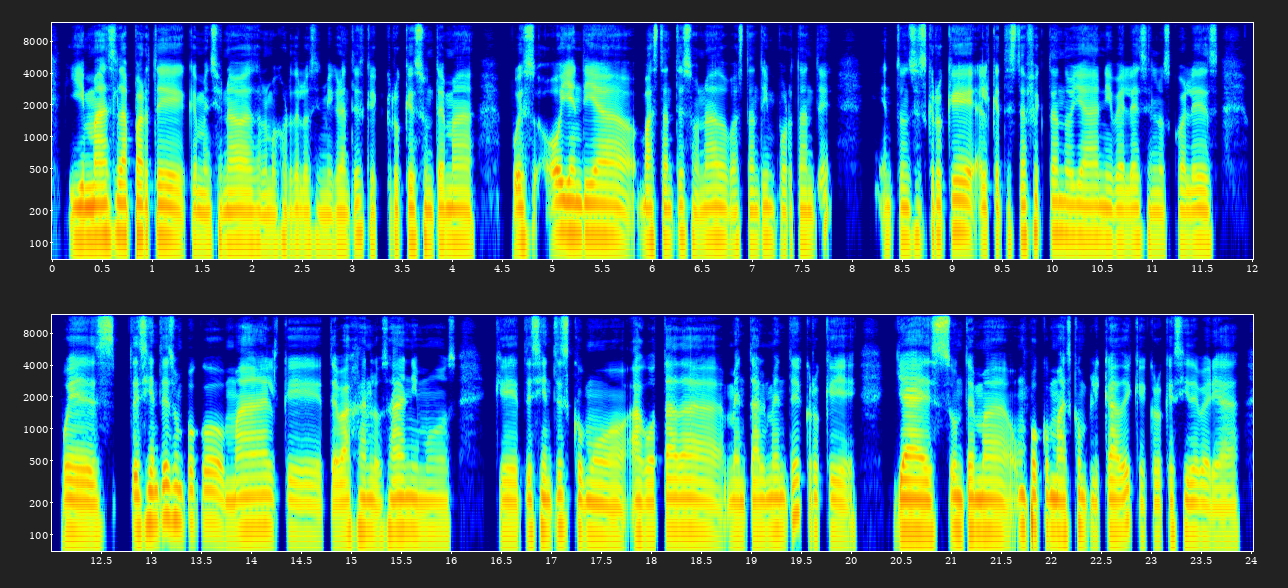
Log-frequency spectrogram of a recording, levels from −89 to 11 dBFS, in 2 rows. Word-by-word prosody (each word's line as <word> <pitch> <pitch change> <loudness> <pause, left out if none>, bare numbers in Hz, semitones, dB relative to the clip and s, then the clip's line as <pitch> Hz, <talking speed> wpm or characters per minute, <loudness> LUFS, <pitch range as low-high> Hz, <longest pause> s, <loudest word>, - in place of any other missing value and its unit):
y 110 +1 +3
más 115 +1 +5
la 120 -1 +3
parte 115 -3 +2
que 105 - -3
mencionabas, 100 0 0
a 100 - -1
lo 95 - -1
mejor, 95 +1 -4
de 105 - -2
los 100 0 -4
inmigrantes, 100 +4 -3
que 100 -6 -6
creo 105 0 -6
que 110 - -1
es 105 +2 -1
un 100 - 0
tema, 105 -1 0 0.3
pues, 110 -1 0
hoy 125 +1 +5
en 120 - +4
día 115 -4 +2
bastante 105 0 -1
sonado, 105 0 -1
bastante 100 +2 -4
importante. 100 -2 -4 0.4
Entonces, 110 +1 -4
creo 115 -1 -2
que 125 -2 +3
el 110 0 -1
que - - -2
te - - -11
está 115 +2 -1
afectando 120 0 -1
ya 110 -1 +1
a 110 - 0
niveles 105 0 -1
en 100 - -2
los 95 +1 -5
cuales, 100 0 -2 0.4
pues, 105 - +2
te 120 - +1
sientes 130 +4 +2
un 135 -2 +1
poco 130 -3 0
mal, 115 +2 +1
que 100 -3 -3
te 100 - -2
bajan 110 +2 +1
los 100 +2 -3
ánimos, 105 -1 0 0.4
que 105 -1 -1
te 110 - -2
sientes 115 +3 -1
como 100 -4 0
agotada 105 -1 +1
mentalmente, 105 +7 -1
creo 115 -6 -3
que 105 -3 -3 0.3
ya 110 -1 +6
es 105 0 +3
un 115 -1 +3
tema 110 -2 +2
un 120 - -1
poco 120 -1 +1
más 105 -1 +2
complicado 110 -1 0
y 130 - +1
que 100 -8 -8
creo 100 +1 -5
que 105 - -5
sí 105 +1 -3
debería 95 -2 -1
105 Hz, 180 wpm, -21 LUFS, 100-115 Hz, 0.4 s, ya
